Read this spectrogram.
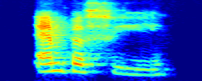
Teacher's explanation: It's a voiceless TH.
